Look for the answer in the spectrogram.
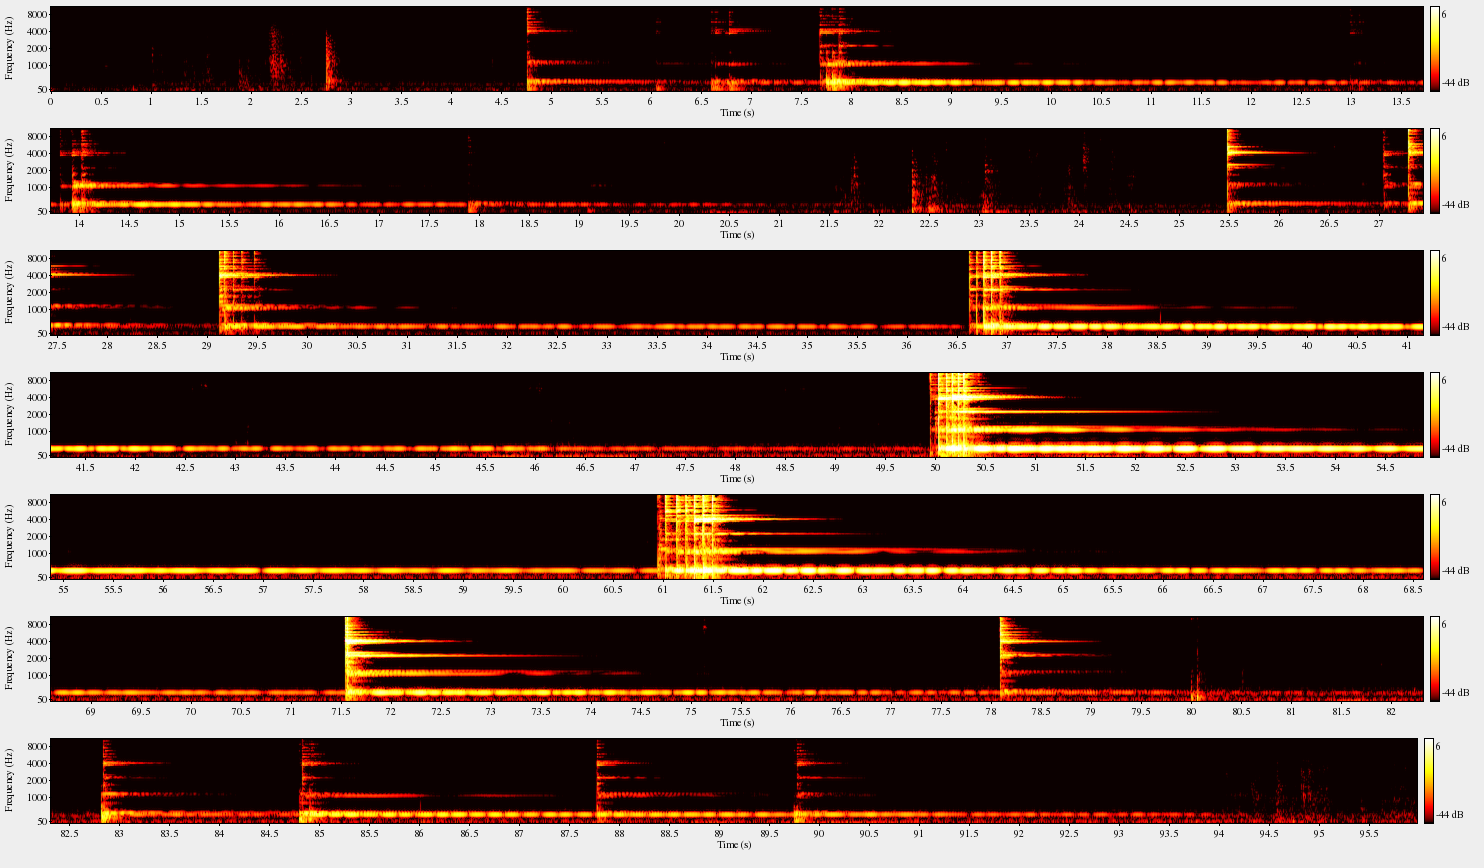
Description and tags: sounding of a metal gong, various approaches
